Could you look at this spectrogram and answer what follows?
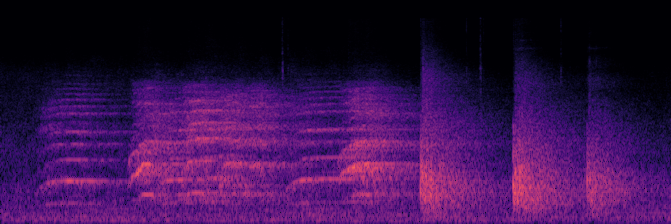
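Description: Curling stones colliding on ice during a run back shot, with several sharp clacks and thuds in quick succession following a stretch of tonal rumble, while people talk and call out in the arena.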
